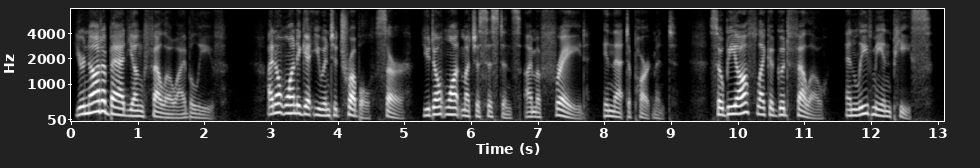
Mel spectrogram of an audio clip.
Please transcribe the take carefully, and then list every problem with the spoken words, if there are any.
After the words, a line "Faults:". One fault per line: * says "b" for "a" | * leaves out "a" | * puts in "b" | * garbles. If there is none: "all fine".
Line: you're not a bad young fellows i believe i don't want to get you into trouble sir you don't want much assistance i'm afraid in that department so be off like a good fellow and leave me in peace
you're not a bad young fellow i believe i don't want to get you into trouble sir you don't want much assistance i'm afraid in that department so be off like a good fellow and leave me in peace
Faults:
* says "fellow" for "fellows"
